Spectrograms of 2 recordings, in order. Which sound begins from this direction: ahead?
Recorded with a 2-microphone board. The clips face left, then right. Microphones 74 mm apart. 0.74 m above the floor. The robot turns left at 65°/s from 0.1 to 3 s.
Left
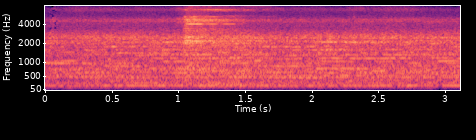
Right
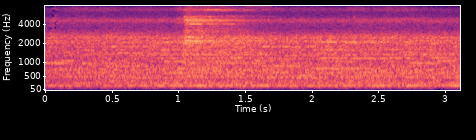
Cutlery clinking, at 1.0 s.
